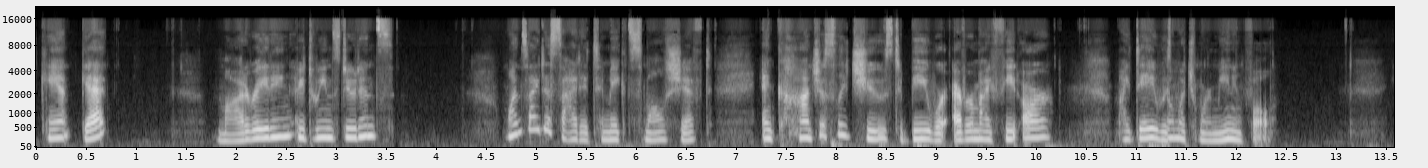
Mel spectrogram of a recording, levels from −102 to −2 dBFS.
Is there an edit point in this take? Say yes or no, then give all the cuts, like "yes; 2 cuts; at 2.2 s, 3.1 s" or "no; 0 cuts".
yes; 3 cuts; at 2.6 s, 5.9 s, 11.3 s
